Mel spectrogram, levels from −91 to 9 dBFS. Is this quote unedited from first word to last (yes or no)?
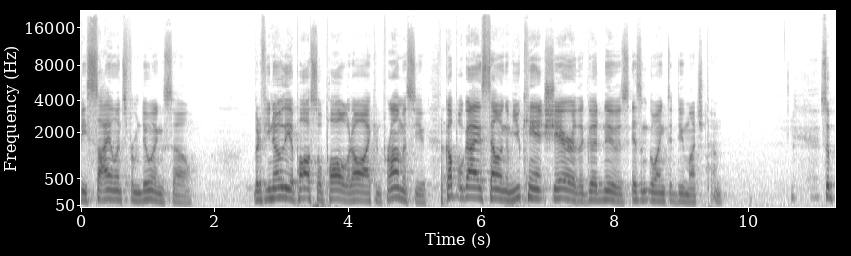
no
